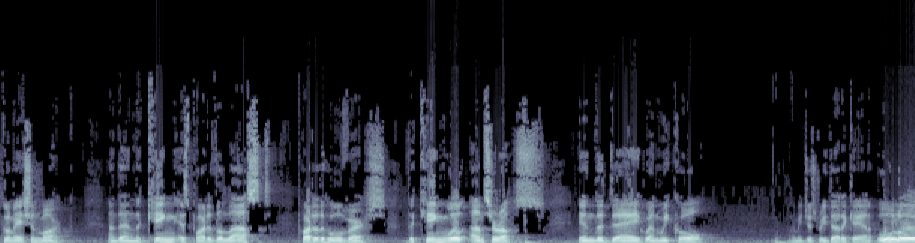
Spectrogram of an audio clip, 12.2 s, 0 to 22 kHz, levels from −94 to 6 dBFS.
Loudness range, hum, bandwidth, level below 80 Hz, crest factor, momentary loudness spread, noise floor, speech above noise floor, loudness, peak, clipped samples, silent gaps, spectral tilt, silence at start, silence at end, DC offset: 3 LU; none; 15.5 kHz; -40 dBFS; 12 dB; 15 LU; -38 dBFS; 27 dB; -12 LUFS; 0 dBFS; 0.1%; none; -5.5 dB/octave; 0 s; 0 s; under 0.1%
